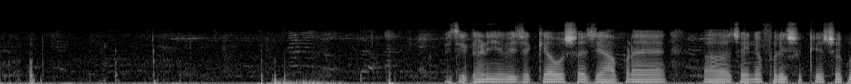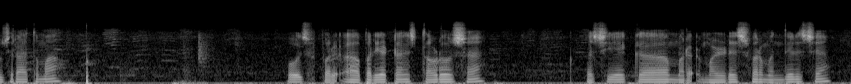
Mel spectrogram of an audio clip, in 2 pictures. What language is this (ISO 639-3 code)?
guj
